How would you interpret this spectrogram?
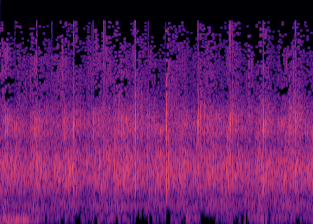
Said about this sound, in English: And really, we're clapping for the great board that has allowed me to enter into this relationship with them.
